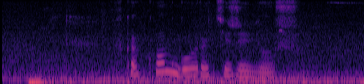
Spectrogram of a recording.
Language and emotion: Russian, neutral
